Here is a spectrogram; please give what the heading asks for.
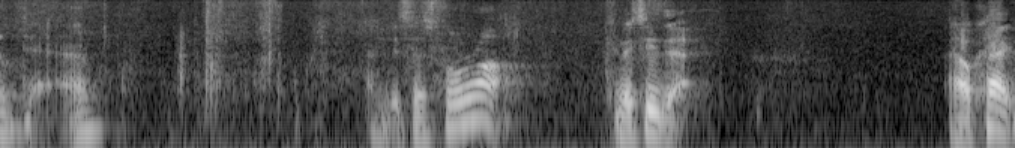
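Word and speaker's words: ر: So we say ra, ra. I think that there is a kind of vibration here happening in our vocabularies.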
